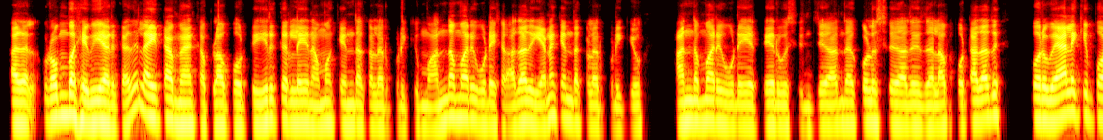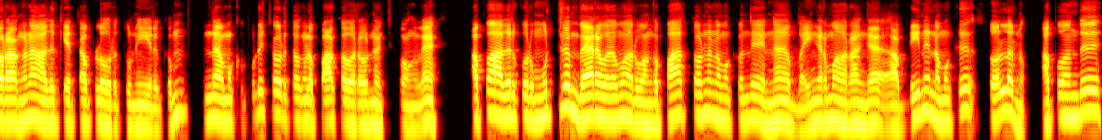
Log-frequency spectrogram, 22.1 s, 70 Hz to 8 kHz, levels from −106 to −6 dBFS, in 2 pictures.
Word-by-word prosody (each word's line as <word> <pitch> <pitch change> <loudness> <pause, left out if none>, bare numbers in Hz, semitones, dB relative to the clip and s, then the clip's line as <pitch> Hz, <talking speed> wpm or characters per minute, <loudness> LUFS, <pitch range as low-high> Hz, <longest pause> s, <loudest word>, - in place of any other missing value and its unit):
அதெ 125 0 +5 0.3
ரொம்ப 165 +3 +4
ஹெவியா 130 0 +7
இருக்காது 115 - -1
லைட்டா 145 -2 +7
மேக்கப்லா 125 -1 +1
போட்டு, 120 +1 -3
இருக்குறதிலயே 130 -2 +1
நமக்கு 125 +2 -4
எந்த 120 0 -1
கலர் 115 -3 -4
புடிக்கும். 110 +1 -9
அந்த 135 +6 0
மாதிரி 145 -1 +2
உடைகள். 120 -2 -3
அதாவது 130 +1 +3
எனக்கு 155 +2 0
எந்த 130 -2 -2
கலர் 115 -2 -5
பிடிக்கும். 110 +1 -8 0.4
அந்த 135 +1 +2
மாதிரி 135 -2 +2
உடைய 115 0 0
தேர்வு 115 -1 0
செய்ஞ்சு, 110 +1 -8
அந்த 125 +1 -3
கொலுசு 125 -1 -3
அது 120 - -2
இதெல்லா 115 0 0
போட்டு 120 +2 -2
அதாவது 145 +4 +3 0.4
ஒரு 140 - +4
வேலைக்கி 170 +2 +6
போறாங்கன்னா 145 +2 +4
அதுக்கு 130 0 -3
ஏத்தாப்புல 130 +1 -4
ஒரு 115 - -8
துணி 115 0 -4
இருக்கும். 100 - -7 0.3
இந்த 150 - -2
நமக்கு 135 -3 -5
புடிச்ச 185 +1 -8
ஒருத்தவங்கள 140 -4 -4
பார்க்க 135 -2 +1
வரறோம்ன்னு 120 0 -2
வச்சுக்கோங்களேன் 115 +5 -2 0.4
அப்ப 145 - -8
அதற்கு 160 0 +1
ஒரு 145 - -2
முற்றும் 180 +2 0
வேற 160 +1 +7
விதமா 150 +2 0
வருவாங்க. 125 -3 -1
பார்த்த 170 +1 +1
உடனே 175 +1 -3
நமக்கு 140 -1 -7
வந்து, 150 +1 -4
"என்ன 130 +3 -1 0.2
பயங்கரமா 140 +7 -2
வறாங்க!" 130 0 -1 0.2
அப்படீன்னு 160 - -2
நமக்கு 140 +7 -5 0.3
சொல்லணும். 180 +4 0 0.2
அப்போ 135 +5 -9
வந்து 175 +4 -1
130 Hz, 175 wpm, -23 LUFS, 120-150 Hz, 0.4 s, ஹெவியா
